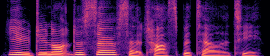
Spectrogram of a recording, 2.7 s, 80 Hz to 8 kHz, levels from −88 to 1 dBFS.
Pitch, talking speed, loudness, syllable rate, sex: 240 Hz, 135 wpm, -18 LUFS, 4.8 syllables/s, female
